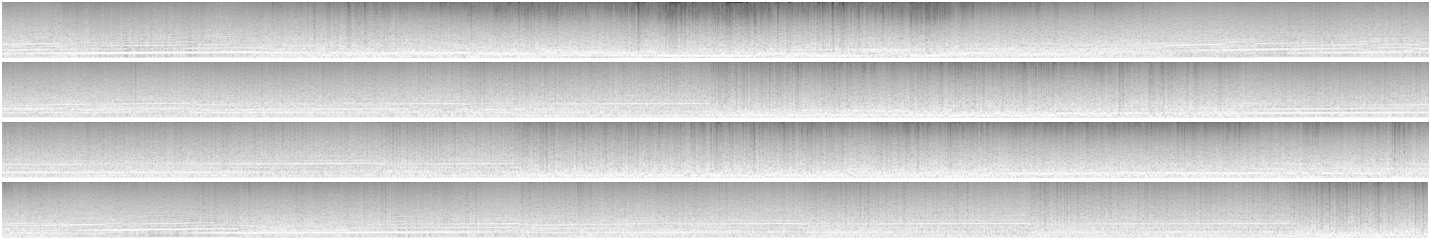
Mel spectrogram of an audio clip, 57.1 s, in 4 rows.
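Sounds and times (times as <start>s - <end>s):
motorcycle engine accelerating: 0.0s - 57.0s
wind noise: 0.0s - 57.0s.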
